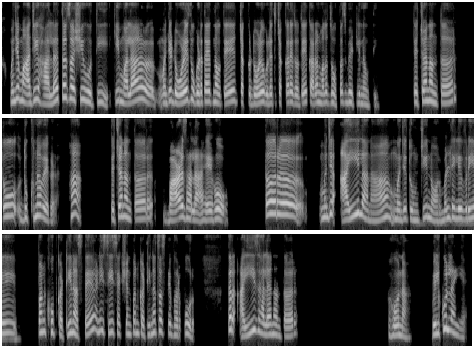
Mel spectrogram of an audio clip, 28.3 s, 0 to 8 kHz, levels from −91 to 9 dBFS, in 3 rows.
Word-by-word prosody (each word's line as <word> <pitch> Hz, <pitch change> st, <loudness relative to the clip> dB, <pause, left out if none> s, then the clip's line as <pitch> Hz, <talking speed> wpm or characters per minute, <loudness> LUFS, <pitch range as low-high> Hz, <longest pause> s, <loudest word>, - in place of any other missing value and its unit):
म्हणजे 245 Hz, +7 st, +1 dB
माझी 245 Hz, +1 st, +3 dB
हालतच 275 Hz, -, +2 dB
अशी 285 Hz, 0 st, +4 dB
होती 225 Hz, -, -3 dB
की 250 Hz, +3 st, -4 dB
मला 215 Hz, -1 st, +3 dB, 0.5 s
म्हणजे 205 Hz, +5 st, -1 dB
डोळेच 240 Hz, +8 st, +5 dB
उघडता 220 Hz, -2 st, +1 dB
येत 240 Hz, -1 st, +2 dB
नव्हते. 220 Hz, +2 st, 0 dB
चक्क 215 Hz, -2 st, -1 dB
डोळे 200 Hz, +3 st, +3 dB
उघडले 205 Hz, -3 st, 0 dB
तर 205 Hz, +2 st, -7 dB
चक्कर 215 Hz, +2 st, -4 dB
येत 225 Hz, -4 st, 0 dB
होते 200 Hz, +4 st, -1 dB
कारण 220 Hz, +3 st, 0 dB
मला 205 Hz, +1 st, -2 dB
झोपच 220 Hz, +2 st, -5 dB
भेटली 215 Hz, -2 st, -3 dB
नव्हती. 170 Hz, -3 st, -11 dB, 0.7 s
त्याच्यानंतर 225 Hz, -1 st, -1 dB, 0.4 s
तो 270 Hz, +2 st, 0 dB
दुखणं 250 Hz, +4 st, -1 dB
वेगळं, -, -, -1 dB, 0.3 s
हां? -, -, +2 dB, 0.6 s
त्याच्या 255 Hz, +6 st, +3 dB
नंतर 215 Hz, -3 st, -1 dB, 0.3 s
बाळ 185 Hz, +7 st, +8 dB
झाला 215 Hz, -7 st, +1 dB
आहे 185 Hz, +2 st, 0 dB
हो. 215 Hz, +3 st, +3 dB, 0.9 s
तर 325 Hz, +2 st, +6 dB, 0.8 s
म्हणजे 245 Hz, +7 st, 0 dB, 0.2 s
आईला 260 Hz, +4 st, +3 dB
ना, 180 Hz, +8 st, -2 dB
म्हणजे 210 Hz, -2 st, -3 dB
तुमची 205 Hz, +4 st, -5 dB
नॉर्मल 200 Hz, -1 st, -4 dB
डिलिव्हरी 235 Hz, +2 st, 0 dB, 0.5 s
पण 270 Hz, +1 st, +2 dB
खूप 270 Hz, -3 st, -4 dB
कठीण 225 Hz, +6 st, 0 dB
असते 230 Hz, +3 st, -1 dB
आणि 300 Hz, -3 st, -4 dB
सी-सेक्शन 240 Hz, -2 st, -5 dB
पण 260 Hz, -1 st, -4 dB
कठीणच 225 Hz, +6 st, -4 dB
असते 240 Hz, -4 st, -3 dB
भरपूर. 210 Hz, +4 st, -3 dB, 0.7 s
तर 325 Hz, -, +7 dB
आई 230 Hz, +12 st, +1 dB
झाल्यानंतर 220 Hz, -, -2 dB, 1.9 s
हो 205 Hz, +1 st, +1 dB
ना. 185 Hz, -5 st, -3 dB, 0.5 s
बिलकुल 245 Hz, +10 st, +2 dB
नाही 235 Hz, -10 st, -4 dB
आहे -, -, -16 dB
225 Hz, 130 wpm, -24 LUFS, 205-255 Hz, 1.9 s, बाळ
